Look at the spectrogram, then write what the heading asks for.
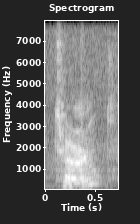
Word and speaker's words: turned: For those verbs with the voiced ending, the ed is pronounced d. So we say turned, everybody, turned, stayed, showed.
